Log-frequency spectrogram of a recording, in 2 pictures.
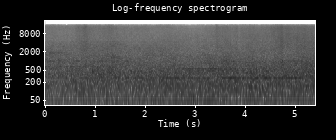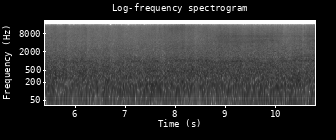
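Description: Steady rushing of sea waves and wind, slowly growing louder.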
